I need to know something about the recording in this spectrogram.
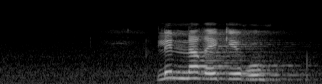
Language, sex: Northern Sotho, female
